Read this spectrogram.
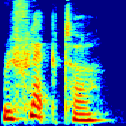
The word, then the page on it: reflector: British English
